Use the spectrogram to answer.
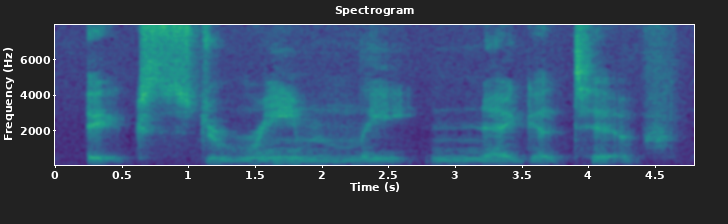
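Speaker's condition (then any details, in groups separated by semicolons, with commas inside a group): Essential tremor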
